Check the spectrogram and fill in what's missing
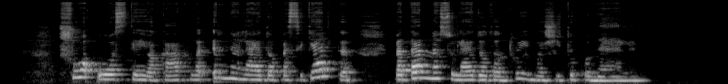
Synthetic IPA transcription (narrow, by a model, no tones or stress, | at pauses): ʃuɔʔuɔsʲt̪ʲeːjoːkɑːklˠɐʔɪɾnʲɛlʲæˑɪd̪oːpɐsʲɪkʲæˑlʲt̪ʲɪbʲɛt̪̚d̪ɐɾnʲɛsʊlʲɛˑɪd̪oːd̪ɐnt̪uːiːmɐʒʲiːt̪ʲɪkʊnʲæːlʲɪ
